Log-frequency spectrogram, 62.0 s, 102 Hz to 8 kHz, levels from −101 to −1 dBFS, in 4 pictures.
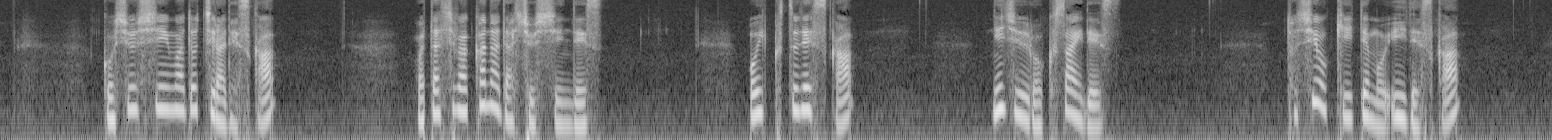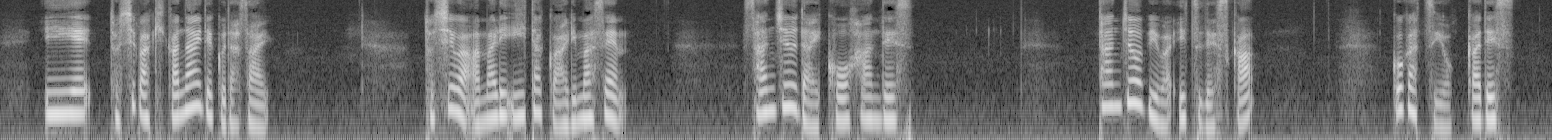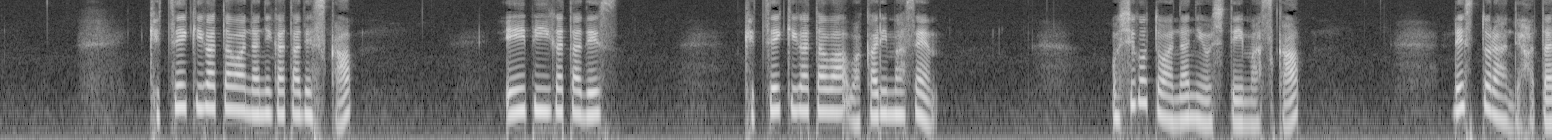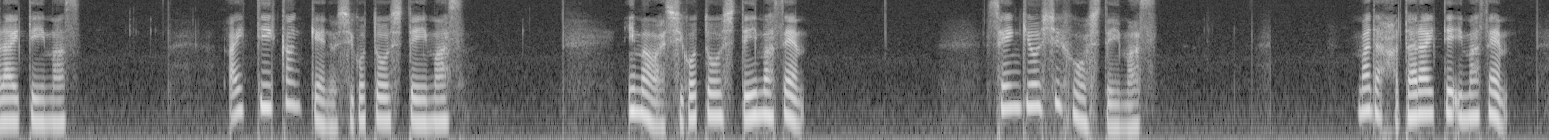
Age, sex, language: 20-39, female, English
